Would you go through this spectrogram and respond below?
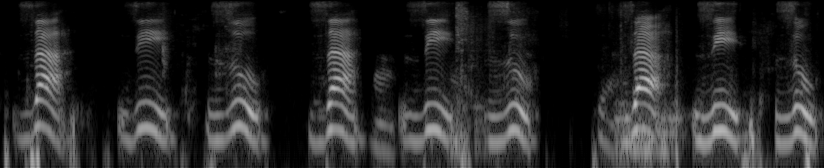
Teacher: Nah kalau zai yang agak panjang, ro ada titiknya seperti ro ada titiknya. Ujung lidahnya taruh atau tempel di ujung gigi yang bawah.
